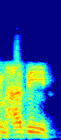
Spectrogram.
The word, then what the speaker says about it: Khabib: Yeah, and by the way, you pronounce his name Khabib. There's no K.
